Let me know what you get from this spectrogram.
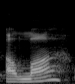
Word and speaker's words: Allah: So we said that if we have the word Allah or Allahumma, for the pronunciation of the letter Lam in this word, we have two cases, either lightly pronounced or it will be heavily pronounced. We just need to take a look at the harakat before, or the vowel sound before. If there is a kasra, the word Allah, the Lam, the letter Lam in the word Allah will be pronounced lightly.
